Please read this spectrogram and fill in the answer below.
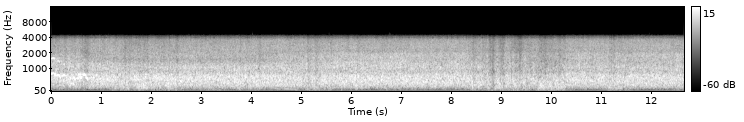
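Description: Waterfall pouring down at close range: a steady, loud rush of falling water.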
